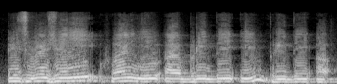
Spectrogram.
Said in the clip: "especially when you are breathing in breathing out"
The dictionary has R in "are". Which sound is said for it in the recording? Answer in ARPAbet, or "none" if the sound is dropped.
R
